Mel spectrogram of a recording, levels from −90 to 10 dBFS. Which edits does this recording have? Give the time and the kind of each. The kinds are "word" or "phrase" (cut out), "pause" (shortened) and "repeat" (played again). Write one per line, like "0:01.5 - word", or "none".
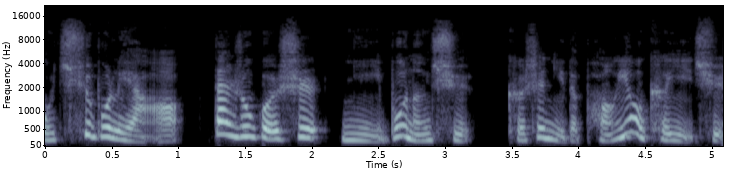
0:01.2 - pause
0:02.2 - pause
